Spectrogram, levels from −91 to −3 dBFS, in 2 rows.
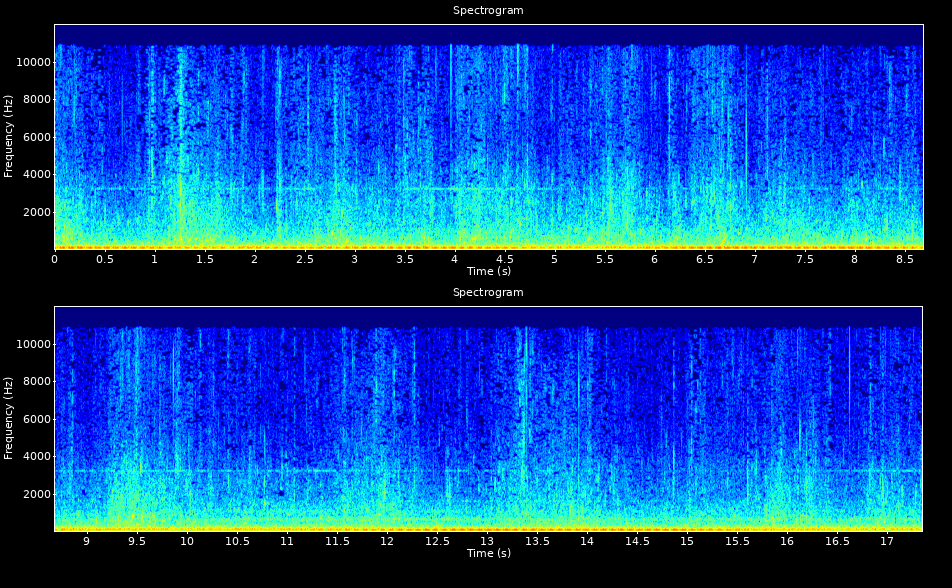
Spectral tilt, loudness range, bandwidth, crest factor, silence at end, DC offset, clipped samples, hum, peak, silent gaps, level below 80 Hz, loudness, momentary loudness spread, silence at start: -7 dB/octave; 2 LU; 11 kHz; 12 dB; 0 s; 0.2%; under 0.1%; none; -16 dBFS; none; -50 dBFS; -31 LUFS; 4 LU; 0 s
